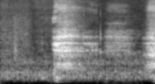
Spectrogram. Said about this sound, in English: Why are you breathing so hard? Because I'm trying to explain myself.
